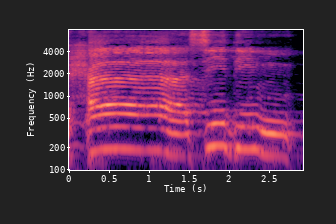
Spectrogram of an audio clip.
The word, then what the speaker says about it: حَاسِدٍ: اب حاسد میں دیکھیں ہا کے بعد الف مدہ ہے، ایک الف کی مقدار کھینچیں گے. اکثر پڑھتے ہیں وَمِن شَرِّ حَاسِدٍ، وَمِن شَرِّ حَاسِدٍ، حاسد، اکثر پڑھتے ہیں حاسد، سیدن نہیں ہے، سین کے نیچے صرف زیر کی علامت ہے، کھینچیں گے نہیں.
